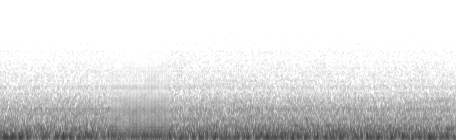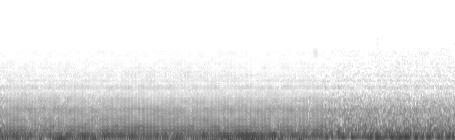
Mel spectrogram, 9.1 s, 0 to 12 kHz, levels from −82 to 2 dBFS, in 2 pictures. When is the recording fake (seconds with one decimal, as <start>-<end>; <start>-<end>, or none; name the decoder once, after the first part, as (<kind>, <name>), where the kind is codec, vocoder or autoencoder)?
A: 1.1-1.7 (vocoder, Vocos); 4.6-7.8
